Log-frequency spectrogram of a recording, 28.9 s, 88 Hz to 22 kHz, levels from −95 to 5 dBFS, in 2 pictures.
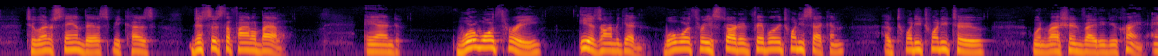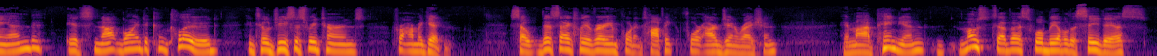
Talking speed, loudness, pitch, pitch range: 125 wpm, -24 LUFS, 150 Hz, 135-175 Hz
